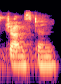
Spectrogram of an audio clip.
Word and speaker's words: Johnston: Alex Johnston. Ooh, Alex pronounces Alexandra Johnston as Alex Johnston. That's information. And there's a T in her last name, which a lot of people don't realize.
